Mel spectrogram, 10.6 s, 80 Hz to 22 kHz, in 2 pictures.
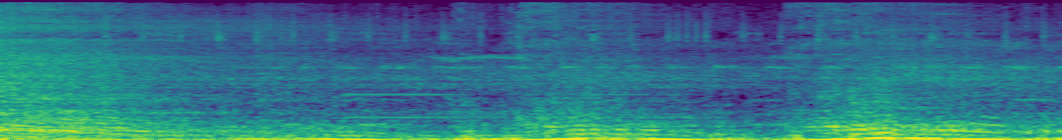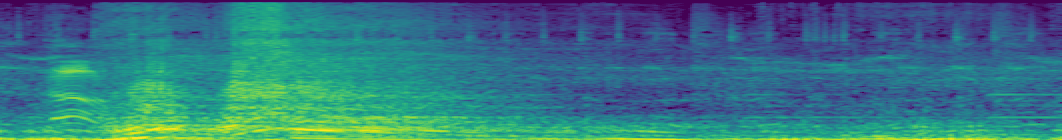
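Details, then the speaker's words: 1988 supercharged Saleen Fox-body Mustang, coolant near 160 degrees after vacuum leak, EGR spacer, rocker and intake work: clean blips rise and fall smoothly over steady idle, no misses or knocks; revs freely and fairly smooth, though running rich. "so it should be somewhat safe to get a little Rev on it not bad fairly smooth"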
